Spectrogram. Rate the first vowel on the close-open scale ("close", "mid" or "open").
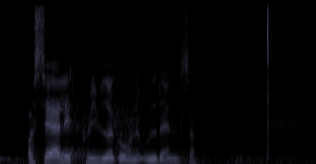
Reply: open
